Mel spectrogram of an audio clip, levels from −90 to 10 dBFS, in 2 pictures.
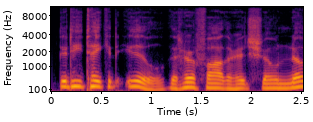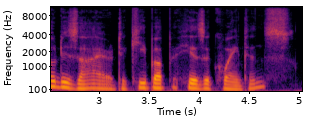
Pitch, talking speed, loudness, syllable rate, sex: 130 Hz, 205 wpm, -17 LUFS, 4.8 syllables/s, male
